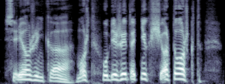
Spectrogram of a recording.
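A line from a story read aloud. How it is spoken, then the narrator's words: Grandfather sobbing. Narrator (Russian): вдруг опять всхлипнул дедушка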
